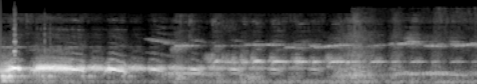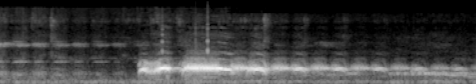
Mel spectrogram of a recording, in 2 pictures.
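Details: Spotted dove coos in two bursts: a strong throaty phrase at the start trailing into softer mixed tones, near silence, then a second loud coo phrase that fades gradually.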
